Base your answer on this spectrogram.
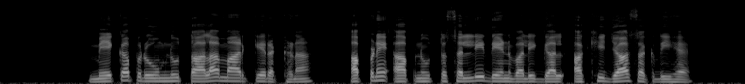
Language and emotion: Punjabi, neutral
